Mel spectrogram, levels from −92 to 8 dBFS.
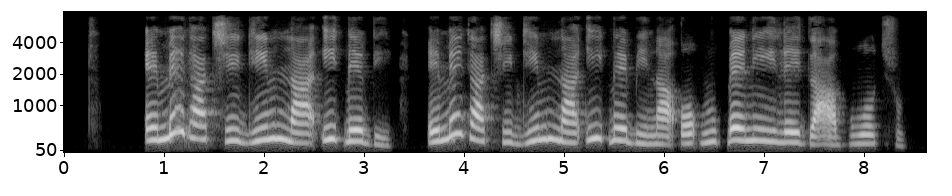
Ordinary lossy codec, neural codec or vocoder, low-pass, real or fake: MP3, 48 kbps; autoencoder, 22.05 kHz, a latent of 192 numbers a frame, VITS, trained on one speaker; 7.2 kHz; fake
